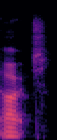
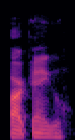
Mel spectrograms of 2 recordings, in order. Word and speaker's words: Archangel: You know who made it, Arch? I keep saying Arch, but Archangel. Archangel. I keep saying, I told you I'm gonna say words just like knife, arch, because it's spelled arch, but no, archangel.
